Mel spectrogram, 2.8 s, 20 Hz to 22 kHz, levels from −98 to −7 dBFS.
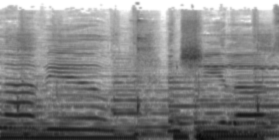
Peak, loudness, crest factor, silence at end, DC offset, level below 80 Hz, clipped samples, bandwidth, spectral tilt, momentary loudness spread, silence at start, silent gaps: -4 dBFS; -16 LUFS; 12 dB; 0 s; under 0.1%; -26 dBFS; under 0.1%; 16 kHz; -6 dB/octave; 5 LU; 0 s; none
